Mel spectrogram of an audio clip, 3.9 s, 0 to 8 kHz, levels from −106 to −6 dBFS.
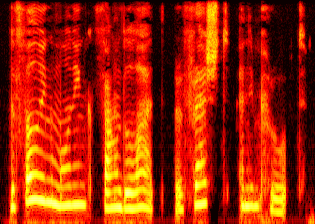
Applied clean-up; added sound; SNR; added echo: none; none; none; none.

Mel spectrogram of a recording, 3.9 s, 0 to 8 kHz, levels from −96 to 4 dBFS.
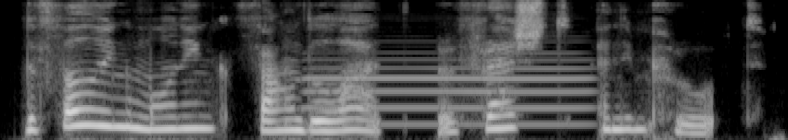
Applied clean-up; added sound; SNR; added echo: none; Wind instrument, woodwind instrument; 15 dB; none.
